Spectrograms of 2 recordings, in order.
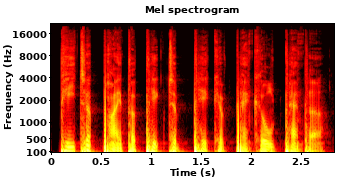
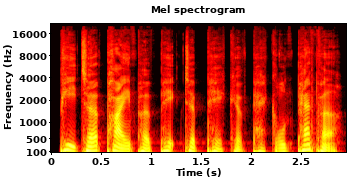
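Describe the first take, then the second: First: The p sounds cause loud pops and peaks. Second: The p sounds are softened without strong pops. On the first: The speaker calls it wrong. "there'll probably be pops and noises where it goes up to um, it goes up to the full volume" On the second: The speaker calls it right. "the volume wasn't, it wasn't reaching as high into the yellow zone. It's cut out a lot of that"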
